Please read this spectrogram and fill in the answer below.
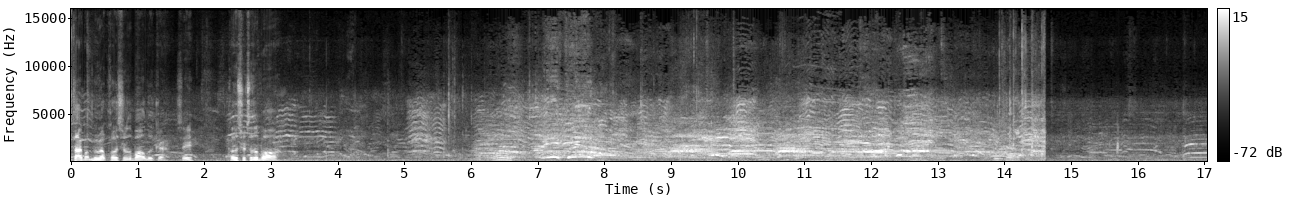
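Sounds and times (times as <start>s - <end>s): crowd shouting and cheering: 0.0s - 17.0s.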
